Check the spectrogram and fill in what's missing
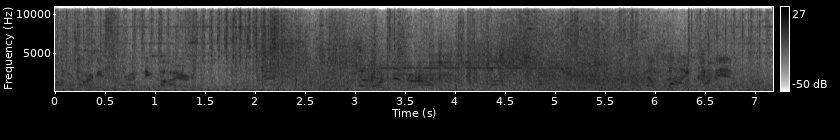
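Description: Dense, loud Titanfall 2 gunfire, continuous rapid shots and booms of a firefight with distant radio voices mixed underneath.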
